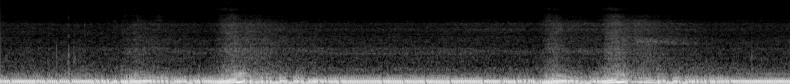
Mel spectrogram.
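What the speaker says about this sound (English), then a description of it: "You can hear the turbo spooling." A Nissan Skyline R34 GT-R V-Spec with a turbocharged engine, loud and close, idles with a deep throb and revs sharply twice, each rev rising and falling quickly as the turbo spools.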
